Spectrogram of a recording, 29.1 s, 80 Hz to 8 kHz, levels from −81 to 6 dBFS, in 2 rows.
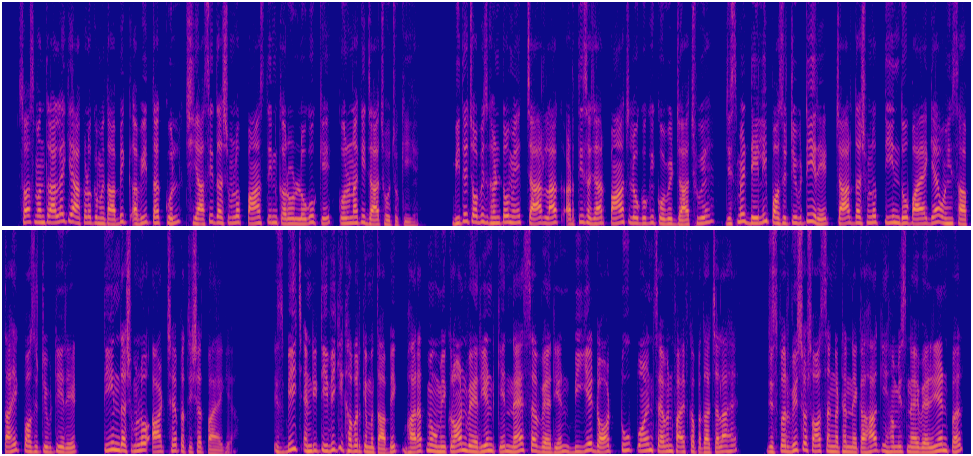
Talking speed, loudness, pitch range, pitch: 180 wpm, -24 LUFS, 175-215 Hz, 195 Hz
